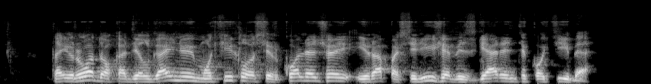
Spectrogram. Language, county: Lithuanian, Telšiai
